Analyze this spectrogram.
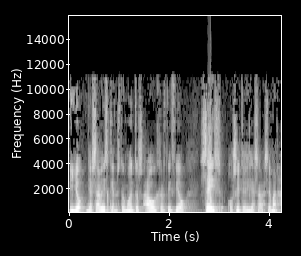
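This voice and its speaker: A man's voice swings very widely in pitch and carries vocal fry. He keeps a moderate pace. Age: 60s. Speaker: podcast host, sales leadership coach. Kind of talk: casual solo podcast talk.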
